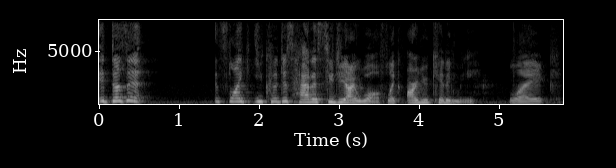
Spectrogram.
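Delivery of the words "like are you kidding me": plain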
